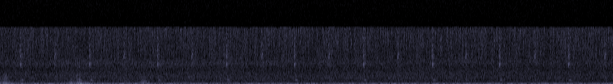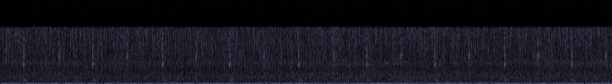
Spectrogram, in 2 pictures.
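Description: Car turn-signal indicator ticking steadily and evenly over the low hum of the car, with a brief low thump about a second in.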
